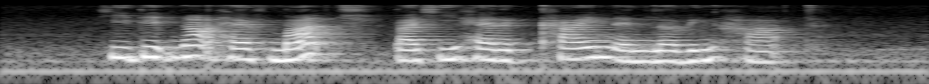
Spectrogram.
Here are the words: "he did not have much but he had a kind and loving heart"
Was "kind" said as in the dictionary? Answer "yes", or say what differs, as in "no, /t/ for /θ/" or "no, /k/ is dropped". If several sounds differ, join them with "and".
yes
